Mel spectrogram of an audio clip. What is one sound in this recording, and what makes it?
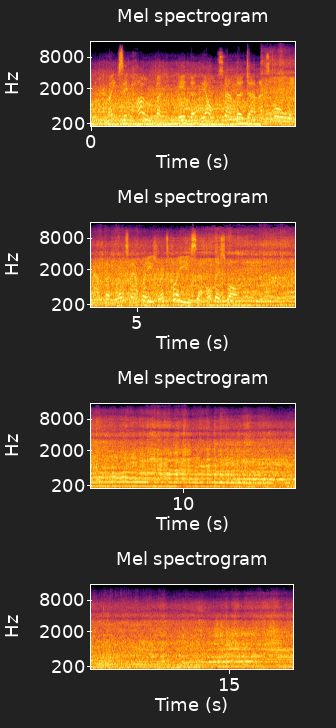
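Car engines rev and roar loudly.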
